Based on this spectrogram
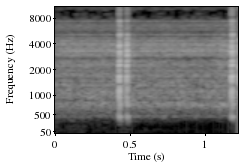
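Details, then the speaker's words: Toyota smart key system, radio after key removed from car: sharp double ticks about every three-quarters of a second over radio hiss; oscillator polling normally for a key, lasting about 30 seconds to a minute after door opening. "There's the key, it's just been removed from the car, and there's your constant asking for a key. Now this will only last for about 30 seconds, maybe a minute after we open the door,"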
